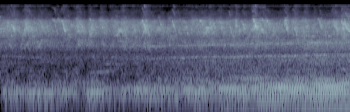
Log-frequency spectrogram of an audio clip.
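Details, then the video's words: A tree full of hundreds of sparrows creates a constant bright chatter of countless overlapping chirps, with a faint low rumble of background noise underneath. "chirping of hundreds of sparrows in the tree || chirping of beautiful sparrows || sound of sparrows"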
